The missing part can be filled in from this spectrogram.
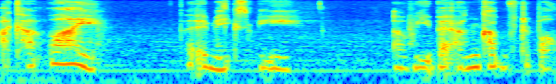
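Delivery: hushed, confiding, leaning-in whisper. Leaning in to admit unease without hurting someone's feelings: whispering. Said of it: "I kind of lean in and whisper".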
